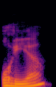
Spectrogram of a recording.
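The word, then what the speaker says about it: ʻo ia: The okina o with ia is pronounced oya, right?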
